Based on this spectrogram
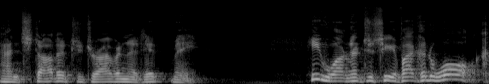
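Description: A fairly high-pitched man at a moderate pace, with very wide pitch swings and a quiet background. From New Jersey. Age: 80s+. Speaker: actor. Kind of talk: interview answer. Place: home room.

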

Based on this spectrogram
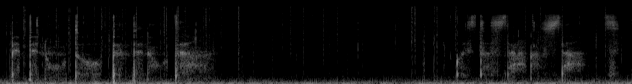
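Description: A soft-spoken man whispers at a very slow pace. The sound is dry with no echo, with noticeable background noise. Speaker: ASMR storyteller. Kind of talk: soft-spoken roleplay storytelling. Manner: soft intimate ASMR whisper. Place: home room. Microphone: studio mic.

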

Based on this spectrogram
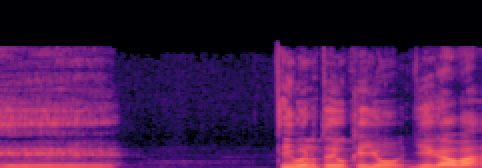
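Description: The background is silent apart from the voice. A man talks there with lively intonation. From Mexico. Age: 40s. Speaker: sound system owner; interviewee. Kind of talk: interview. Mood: relaxed, reminiscing. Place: home room.

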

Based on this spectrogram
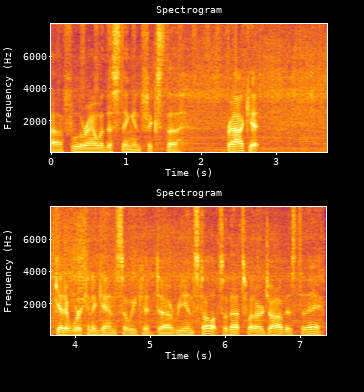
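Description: At a fairly quick pace, a man speaks in a flat monotone, the sound dry with no echo and light background noise behind it. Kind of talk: casual DIY vlog explanation. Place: street. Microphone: phone near.

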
